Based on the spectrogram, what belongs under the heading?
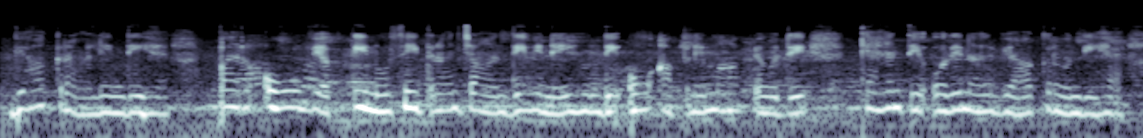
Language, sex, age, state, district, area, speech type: Punjabi, female, 18-30, Punjab, Gurdaspur, rural, spontaneous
